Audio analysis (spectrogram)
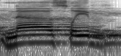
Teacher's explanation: صاد کو موٹا کریں، سیٹی کی آواز میں پڑھیں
